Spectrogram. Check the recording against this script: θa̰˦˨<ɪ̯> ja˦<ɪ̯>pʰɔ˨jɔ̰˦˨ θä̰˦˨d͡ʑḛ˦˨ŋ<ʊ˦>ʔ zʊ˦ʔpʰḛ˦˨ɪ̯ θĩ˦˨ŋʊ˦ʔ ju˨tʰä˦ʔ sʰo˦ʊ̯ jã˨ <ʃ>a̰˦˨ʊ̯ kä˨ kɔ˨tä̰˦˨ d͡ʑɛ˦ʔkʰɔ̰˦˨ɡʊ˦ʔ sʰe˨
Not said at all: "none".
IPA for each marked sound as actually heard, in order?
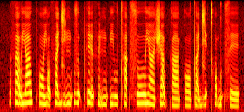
ʊ̯, ʊ̯, ʊ˦, ʃ

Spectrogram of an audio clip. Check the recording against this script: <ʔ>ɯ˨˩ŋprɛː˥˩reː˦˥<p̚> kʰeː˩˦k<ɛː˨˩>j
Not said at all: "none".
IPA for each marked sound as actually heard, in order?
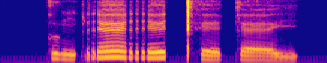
k, t̚, ɛː˨˩

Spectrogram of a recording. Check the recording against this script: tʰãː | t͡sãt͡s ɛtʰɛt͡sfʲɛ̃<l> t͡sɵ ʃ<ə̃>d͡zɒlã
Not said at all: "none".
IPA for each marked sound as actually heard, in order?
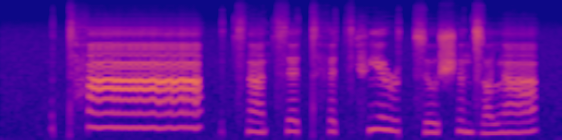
ɹ, ə̃

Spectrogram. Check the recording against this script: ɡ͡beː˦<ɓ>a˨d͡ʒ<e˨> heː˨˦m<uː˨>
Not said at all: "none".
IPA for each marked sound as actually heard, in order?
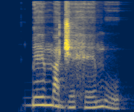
m, e˨, uː˨

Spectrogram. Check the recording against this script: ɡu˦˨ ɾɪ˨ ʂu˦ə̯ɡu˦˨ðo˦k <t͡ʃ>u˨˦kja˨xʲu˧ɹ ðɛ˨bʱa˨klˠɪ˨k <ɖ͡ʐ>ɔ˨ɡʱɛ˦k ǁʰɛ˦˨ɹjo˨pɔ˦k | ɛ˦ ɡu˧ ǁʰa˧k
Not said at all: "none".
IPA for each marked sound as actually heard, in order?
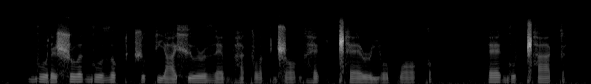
t͡ʃ, ɖ͡ʐ

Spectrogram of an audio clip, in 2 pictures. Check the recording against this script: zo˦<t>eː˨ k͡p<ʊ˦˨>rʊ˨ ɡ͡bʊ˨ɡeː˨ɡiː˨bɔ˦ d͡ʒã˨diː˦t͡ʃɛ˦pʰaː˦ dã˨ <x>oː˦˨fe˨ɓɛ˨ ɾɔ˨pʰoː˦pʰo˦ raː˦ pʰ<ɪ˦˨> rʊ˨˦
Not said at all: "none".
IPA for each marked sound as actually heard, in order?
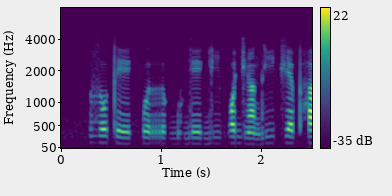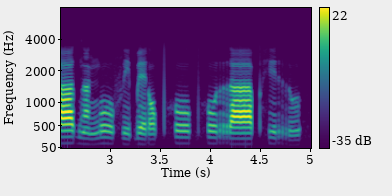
t, ʊ˨, ŋ, ɪ˦

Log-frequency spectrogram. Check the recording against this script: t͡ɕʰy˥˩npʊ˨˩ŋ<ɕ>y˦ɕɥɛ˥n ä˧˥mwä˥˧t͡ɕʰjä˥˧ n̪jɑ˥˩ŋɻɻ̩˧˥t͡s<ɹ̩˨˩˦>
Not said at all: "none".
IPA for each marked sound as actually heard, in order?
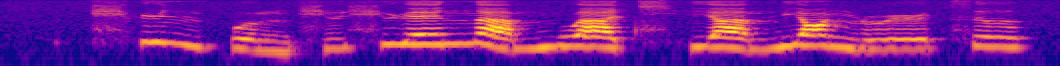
ɕ, ɹ̩˧

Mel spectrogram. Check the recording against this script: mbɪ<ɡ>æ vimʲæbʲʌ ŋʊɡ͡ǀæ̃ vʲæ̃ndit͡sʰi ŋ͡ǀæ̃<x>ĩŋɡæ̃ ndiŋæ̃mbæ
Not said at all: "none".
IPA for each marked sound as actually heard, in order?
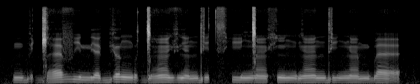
ɡ͡ǁ, x

